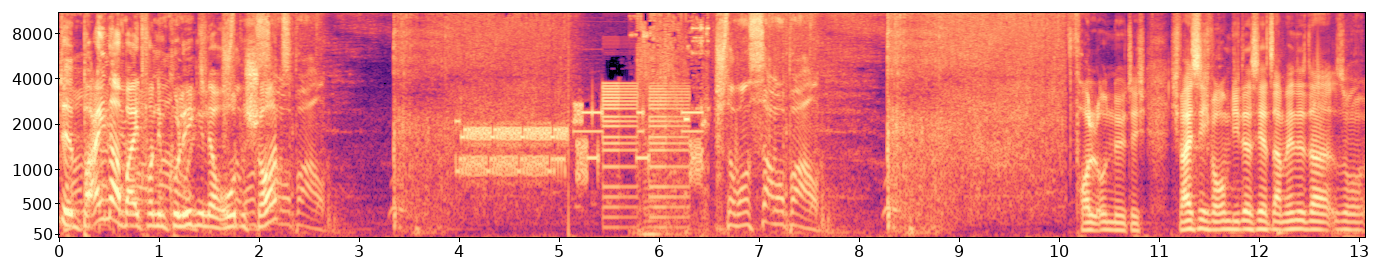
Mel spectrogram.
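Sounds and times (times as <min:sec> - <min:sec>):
voice: 0:00.0 - 0:02.8, 0:06.5 - 0:07.7, 0:10.1 - 0:13.0
two steady electronic tones: 0:04.0 - 0:06.5
stepped electronic notes: 0:05.4 - 0:06.5.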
